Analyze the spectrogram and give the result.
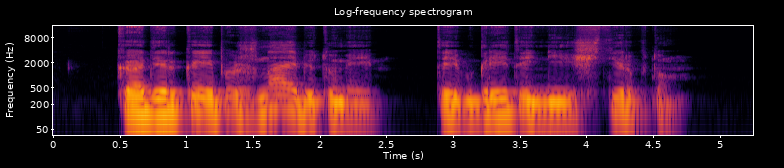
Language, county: Lithuanian, Klaipėda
